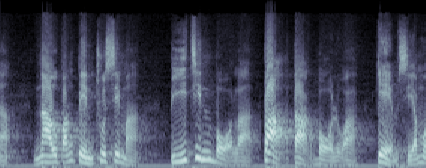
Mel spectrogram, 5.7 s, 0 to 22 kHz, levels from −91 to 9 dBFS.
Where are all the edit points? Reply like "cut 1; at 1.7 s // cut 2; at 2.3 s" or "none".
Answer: none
